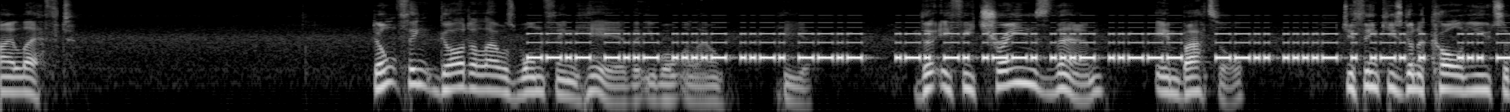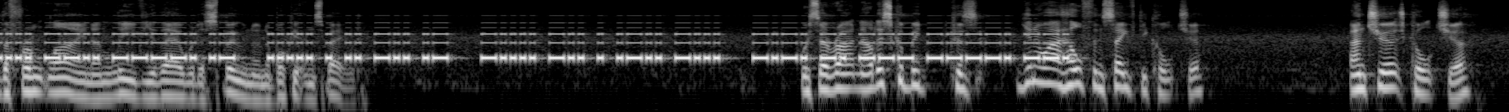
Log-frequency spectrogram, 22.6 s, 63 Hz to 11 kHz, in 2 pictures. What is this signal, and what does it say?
Morse code, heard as a keyed tone, machine-sent, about 33 wpm, 770 Hz, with speech in English. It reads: QX4FQ RNPV2 Z4ERE SBZ9A 5EIDA 6DELB CNO9G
